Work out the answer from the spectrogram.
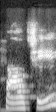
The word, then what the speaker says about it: Fauci: Fauci. Fauci, yeah, that's good.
